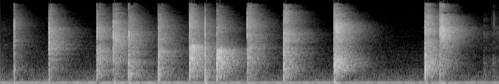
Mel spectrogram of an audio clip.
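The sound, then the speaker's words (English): A brief round of applause from an audience welcoming a guest, made of sparse, crisp handclaps, about fifteen sharp claps at an uneven rhythm, fairly loud, with no voices over them. “But uh, for now, please give a warm round of applause for Mildred Jorgensen.”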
